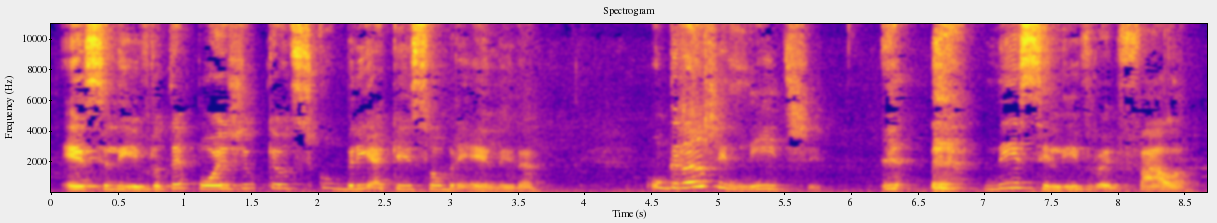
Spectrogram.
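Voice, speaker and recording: A woman hosting a casual video chat. She sounds nasal and hoarse from a cold and keeps asking the viewer questions. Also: fairly high pitch, a little mellow. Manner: chatty, asks the viewer many questions. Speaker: archetype consultant and channel host. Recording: echoey room with faint noise.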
